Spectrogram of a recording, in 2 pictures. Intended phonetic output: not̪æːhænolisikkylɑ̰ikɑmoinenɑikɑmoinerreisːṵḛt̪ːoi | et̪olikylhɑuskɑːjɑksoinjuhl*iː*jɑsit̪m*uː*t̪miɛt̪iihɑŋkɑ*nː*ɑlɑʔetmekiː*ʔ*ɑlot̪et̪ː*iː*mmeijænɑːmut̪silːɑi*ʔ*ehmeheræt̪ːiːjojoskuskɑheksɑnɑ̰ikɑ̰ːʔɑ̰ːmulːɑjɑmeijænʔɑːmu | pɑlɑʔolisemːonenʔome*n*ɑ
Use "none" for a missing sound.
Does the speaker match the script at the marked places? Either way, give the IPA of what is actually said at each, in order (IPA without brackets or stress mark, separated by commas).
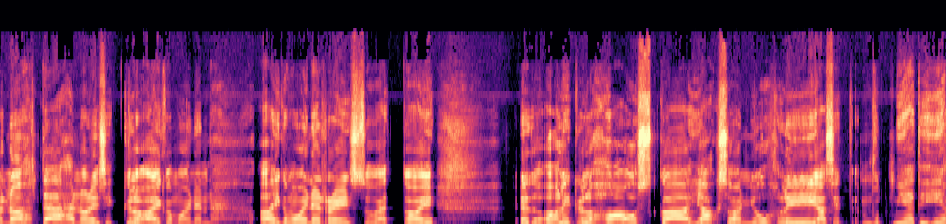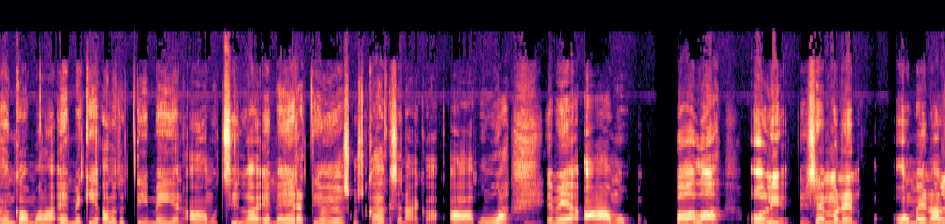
iː, u, mː, ʔ, iː, ʔ, n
